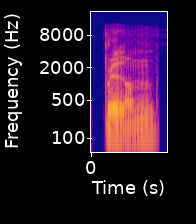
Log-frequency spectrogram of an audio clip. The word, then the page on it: brume: American English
